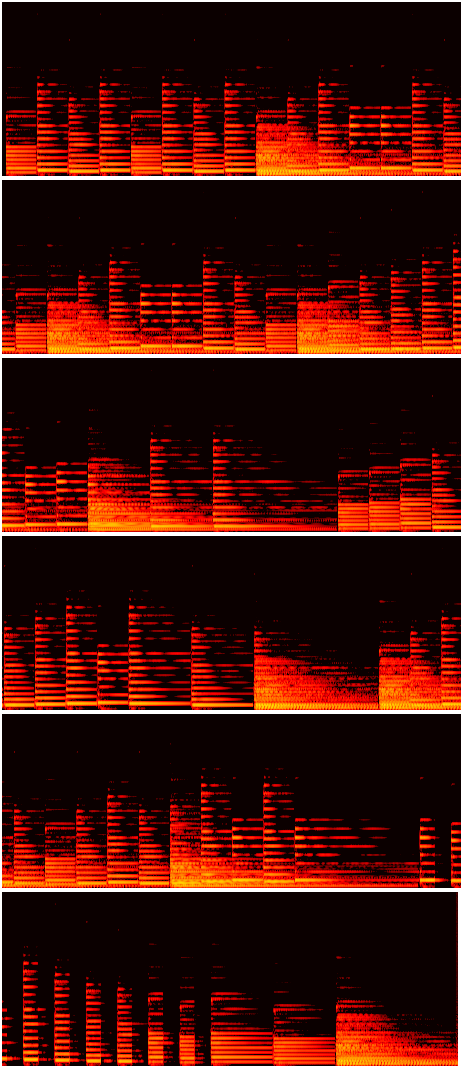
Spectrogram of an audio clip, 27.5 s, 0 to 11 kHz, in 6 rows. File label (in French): Des Gammes et des Arpèges Piano Débutant 96bpm; Les Aristochats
